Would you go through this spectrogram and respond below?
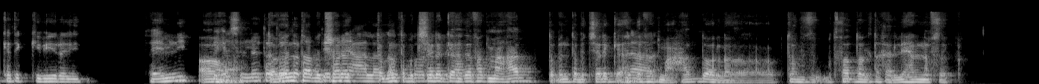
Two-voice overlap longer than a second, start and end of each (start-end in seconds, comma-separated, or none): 2.0-4.9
